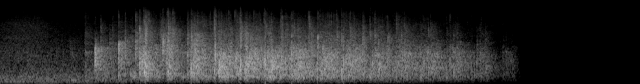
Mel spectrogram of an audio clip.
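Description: Audience applauding: dense clapping starts about a second in and cuts off suddenly about five seconds in.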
